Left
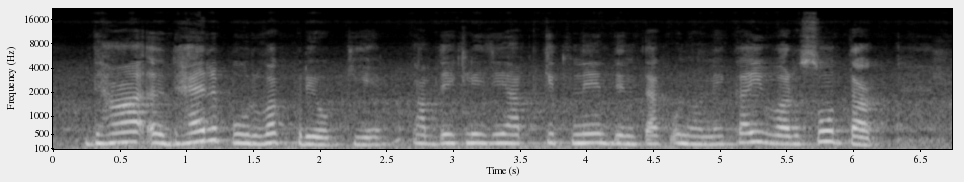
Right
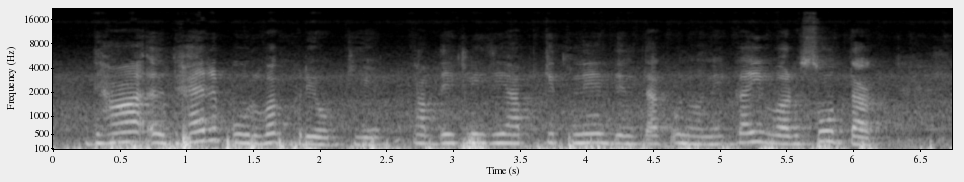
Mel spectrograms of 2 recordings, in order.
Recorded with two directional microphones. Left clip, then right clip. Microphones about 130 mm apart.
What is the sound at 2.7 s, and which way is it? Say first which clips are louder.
A woman's voice: left 1 dB; 45° left (ahead or behind).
